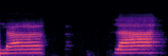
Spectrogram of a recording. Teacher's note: So we prolong this lam sound, la sound, for 2 seconds. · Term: alif madda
